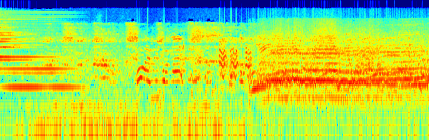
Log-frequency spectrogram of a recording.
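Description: A group of young men shouting and whooping together in excitement, several voices held in one long shout from about four seconds in. It is preceded by a steady held tone lasting about a second at the start.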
